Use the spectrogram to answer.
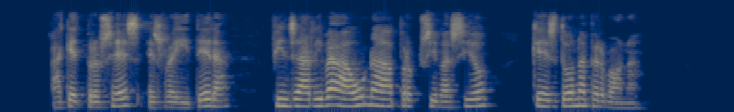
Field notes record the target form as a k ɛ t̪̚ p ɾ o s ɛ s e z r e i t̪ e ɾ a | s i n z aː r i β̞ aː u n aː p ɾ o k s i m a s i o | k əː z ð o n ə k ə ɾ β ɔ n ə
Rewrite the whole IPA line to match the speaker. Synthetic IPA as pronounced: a k ɛ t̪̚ p ɾ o s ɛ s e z r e i t̪ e ɾ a | f i n z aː r i β̞ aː u n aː p ɾ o k s i m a s i o | k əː z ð o n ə p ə ɾ β ɔ n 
